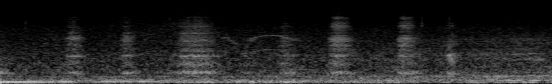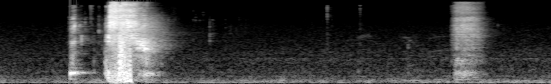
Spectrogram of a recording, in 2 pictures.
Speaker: Sorry. Oh, it tickles. Just sneeze. Oh, bless me.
